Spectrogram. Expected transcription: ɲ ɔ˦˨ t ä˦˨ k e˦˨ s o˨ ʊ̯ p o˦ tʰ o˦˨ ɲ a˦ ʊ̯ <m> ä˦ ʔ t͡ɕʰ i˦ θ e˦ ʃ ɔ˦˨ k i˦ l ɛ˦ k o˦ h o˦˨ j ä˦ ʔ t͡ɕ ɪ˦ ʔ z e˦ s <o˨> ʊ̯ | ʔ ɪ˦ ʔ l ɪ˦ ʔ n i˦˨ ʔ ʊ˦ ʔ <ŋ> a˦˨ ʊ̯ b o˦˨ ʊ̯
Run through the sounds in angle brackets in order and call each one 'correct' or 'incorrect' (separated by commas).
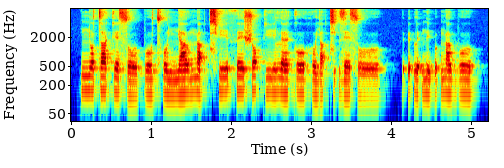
incorrect, correct, correct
